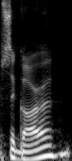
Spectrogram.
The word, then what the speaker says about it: Sagara: And I'm hoping to pick up Sagara on the way.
